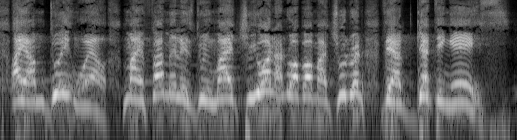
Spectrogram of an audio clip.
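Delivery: loud, driving pulpit declaration; full-force preaching. Real, not acted. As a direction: build to a shouted testimony.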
